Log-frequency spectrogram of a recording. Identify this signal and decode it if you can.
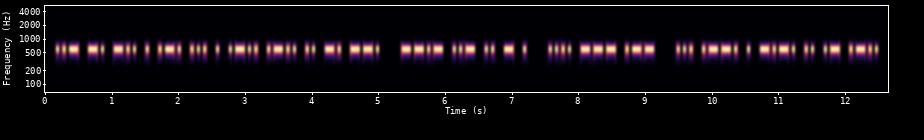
Morse code, heard as a keyed tone, about 25 wpm, 600 Hz. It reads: UNDERSELLING QUITE HOW SPECIAL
